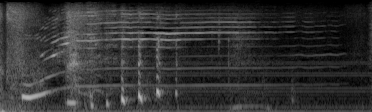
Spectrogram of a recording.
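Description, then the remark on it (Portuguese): A voice imitates an old valve television warming up before the picture appears: a rising whistling whine with a steady high hum, then a quick series of bubbling, pulsing vocal bursts, fairly loud. “Carregava-se no botão, começava a ouvir-se um som, algo algures entre o apito para chamar quem? Exato. E algo a levantar fervor, uma coisa tipo.”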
